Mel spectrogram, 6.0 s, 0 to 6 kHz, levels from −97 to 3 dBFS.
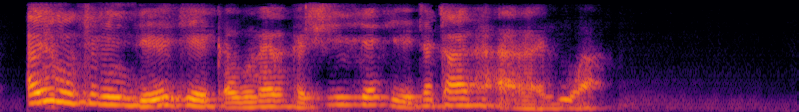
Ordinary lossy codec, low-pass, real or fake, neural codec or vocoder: AAC, 24 kbps; 5.4 kHz; fake; codec, 16 kHz, 2 kbps, FreqCodec, smaller model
